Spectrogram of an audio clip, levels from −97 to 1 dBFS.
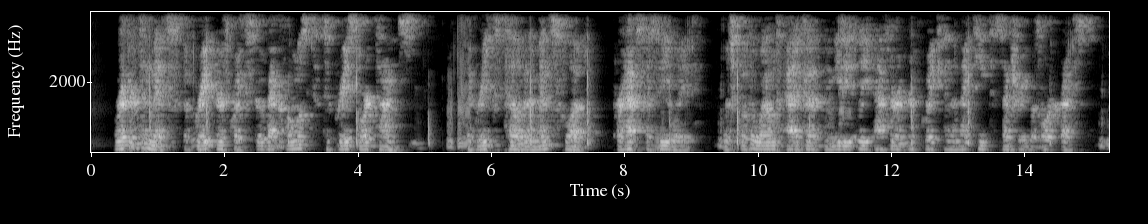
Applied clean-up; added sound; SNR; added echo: classical method WPE with log-MMSE.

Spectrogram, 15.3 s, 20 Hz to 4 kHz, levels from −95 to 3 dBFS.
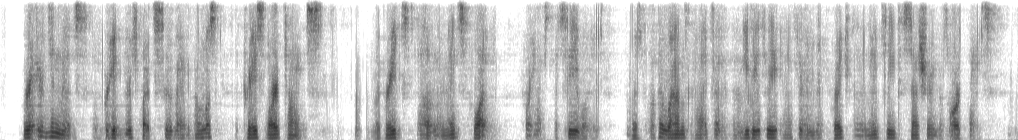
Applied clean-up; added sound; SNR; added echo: neural separator model SepFormer WHAMR!.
